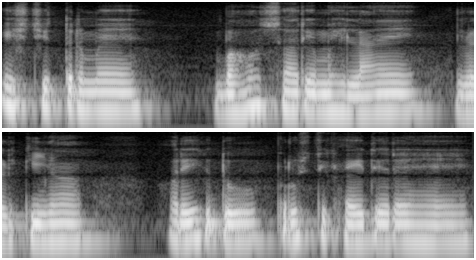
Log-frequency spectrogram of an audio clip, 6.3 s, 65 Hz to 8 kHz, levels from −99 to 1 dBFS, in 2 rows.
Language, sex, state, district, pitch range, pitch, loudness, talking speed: Hindi, male, Jharkhand, Deoghar, 120-130 Hz, 125 Hz, -17 LUFS, 145 wpm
